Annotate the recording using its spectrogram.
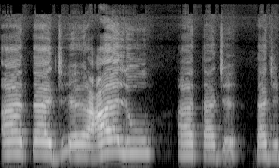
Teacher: تج پہ جو ہے وہ جیم کا قلقلہ، کتب جد کا لیٹر اور وہ بھی سٹاپ پہ جزم کے ساتھ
